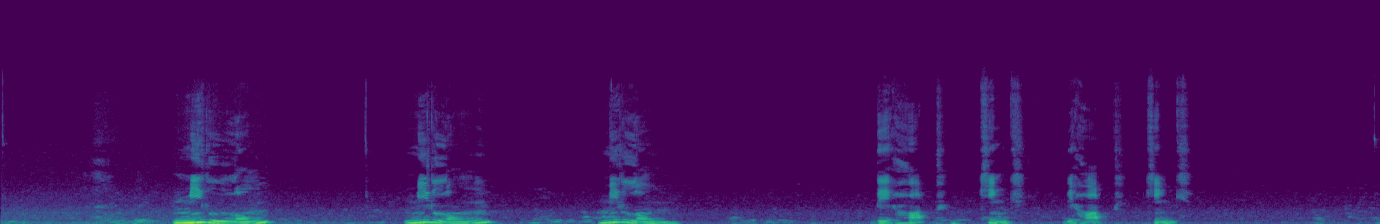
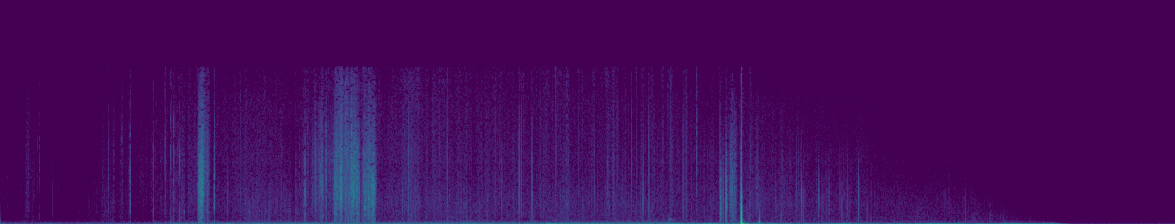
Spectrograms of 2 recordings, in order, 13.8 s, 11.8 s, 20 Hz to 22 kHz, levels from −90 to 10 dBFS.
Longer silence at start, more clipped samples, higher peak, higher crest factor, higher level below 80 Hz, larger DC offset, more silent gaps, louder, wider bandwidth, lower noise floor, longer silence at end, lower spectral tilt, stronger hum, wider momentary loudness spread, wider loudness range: about the same, 0.1 s vs 0 s; neither; about the same, -2 dBFS vs -2 dBFS; second, 22 dB vs 36 dB; second, -54 dBFS vs -42 dBFS; neither; neither; first, -20 LUFS vs -39 LUFS; second, 7.8 kHz vs 15 kHz; second, -61 dBFS vs -80 dBFS; first, 2.05 s vs 1.1 s; first, -9 dB/octave vs -5 dB/octave; neither; first, 26 LU vs 19 LU; about the same, 16 LU vs 17 LU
